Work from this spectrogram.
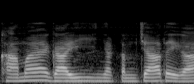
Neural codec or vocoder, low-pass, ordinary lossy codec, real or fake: none; 7.2 kHz; none; real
